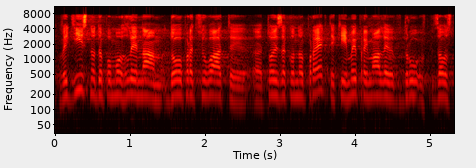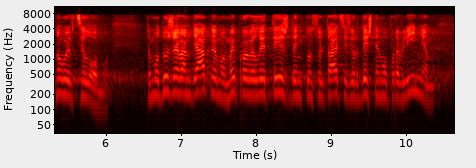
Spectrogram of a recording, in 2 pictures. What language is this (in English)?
Ukrainian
